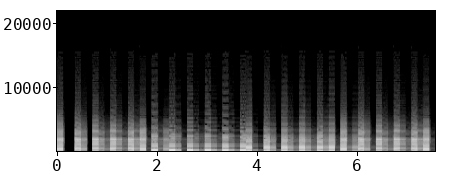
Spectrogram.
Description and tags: MS Gate 2
Loop from Korg MS 2000
sound, synthie, korg, siel, loop, bpm, trancegate, sample, 2000, gate, c64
